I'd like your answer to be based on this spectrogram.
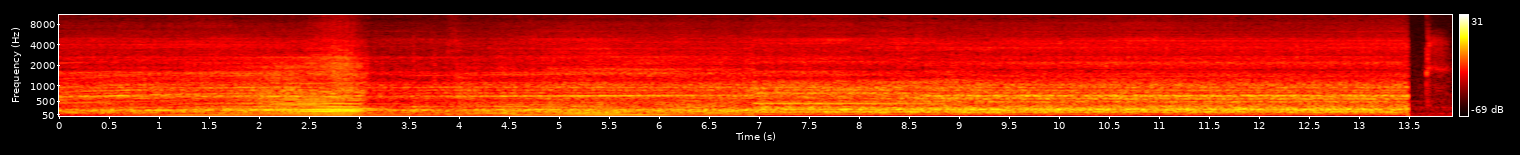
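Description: A benchtop centrifuge spins tubes of honey to separate out pollen, giving a steady whirring drone with a brief swell early on, a shift in pitch partway through and an abrupt stop at the end.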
